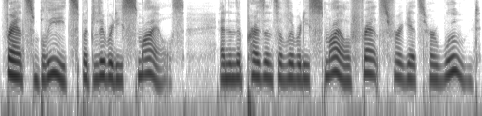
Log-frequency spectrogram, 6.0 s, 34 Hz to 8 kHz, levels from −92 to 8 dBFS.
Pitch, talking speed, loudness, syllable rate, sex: 200 Hz, 160 wpm, -20 LUFS, 4.9 syllables/s, female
